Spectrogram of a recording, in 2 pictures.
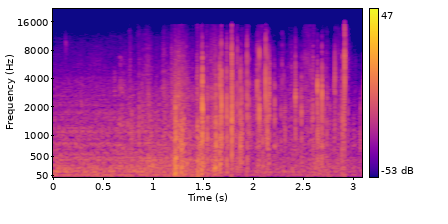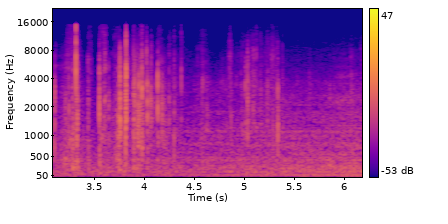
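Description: A plastic snack pouch crinkling as it is picked up and handled: a dense, irregular run of crackles for about three seconds starting a second in, thinning out after about four seconds.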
